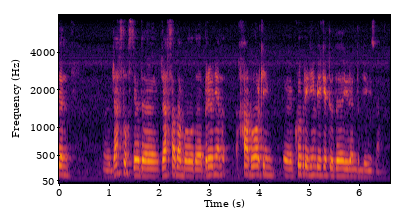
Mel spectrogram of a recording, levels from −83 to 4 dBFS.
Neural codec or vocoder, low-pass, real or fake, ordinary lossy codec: none; 7.2 kHz; real; none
